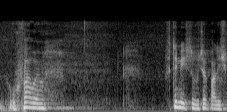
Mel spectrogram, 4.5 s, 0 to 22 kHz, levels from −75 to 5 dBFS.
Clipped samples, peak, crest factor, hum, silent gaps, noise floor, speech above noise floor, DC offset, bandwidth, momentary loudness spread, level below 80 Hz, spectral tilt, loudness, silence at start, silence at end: under 0.1%; 0 dBFS; 18 dB; none; none; -44 dBFS; 30 dB; 0.4%; 10.5 kHz; 22 LU; -44 dBFS; -6.5 dB/octave; -15 LUFS; 0 s; 0 s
